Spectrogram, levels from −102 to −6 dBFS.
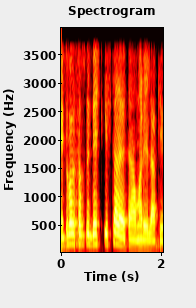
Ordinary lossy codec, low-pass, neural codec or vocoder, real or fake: none; 3.6 kHz; codec, 16 kHz in and 24 kHz out, 2.2 kbps, FireRedTTS-2 codec; fake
